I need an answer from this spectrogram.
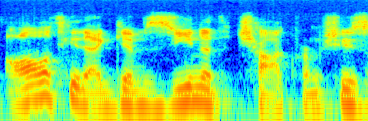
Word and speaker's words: Chakram: It's called Chakram. Chakra. Chakram.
